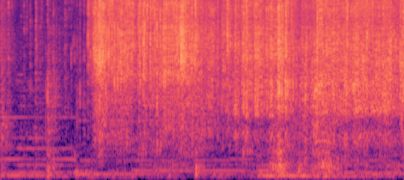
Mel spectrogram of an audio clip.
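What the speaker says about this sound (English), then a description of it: "Sorry for all the crinkling noise." Plastic packaging crinkles and crunches in loose, continuous bursts as a battle belt is unboxed, close and fairly loud throughout.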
